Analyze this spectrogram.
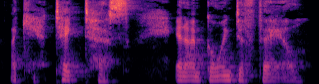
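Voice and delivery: defeated whisper, hushed and unvoiced; worried whisper. Shown as a demonstration. Preacher showing a student's fearful self-talk, in a whisper. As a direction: whisper the fear under your breath. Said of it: "Instead of focusing on".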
